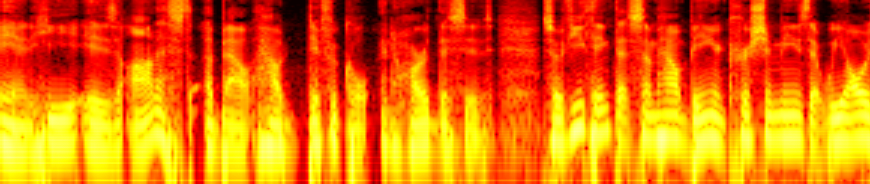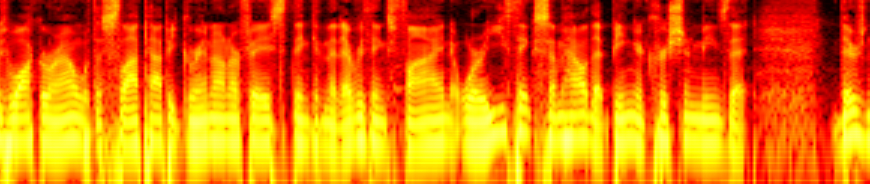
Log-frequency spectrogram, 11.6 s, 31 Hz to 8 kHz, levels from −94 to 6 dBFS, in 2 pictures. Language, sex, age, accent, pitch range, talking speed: English, male, 30-49, American, 95-110 Hz, 255 wpm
